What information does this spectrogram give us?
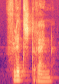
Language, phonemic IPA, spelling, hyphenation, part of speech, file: Dutch, /ˈflɪts.trɛi̯n/, flitstrein, flits‧trein, noun, Nl-flitstrein.ogg
- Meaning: high-speed train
